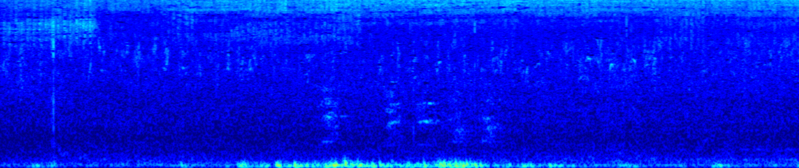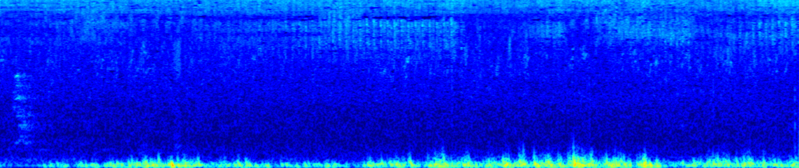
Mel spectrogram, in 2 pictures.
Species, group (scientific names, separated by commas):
Chorthippus biguttulus, Orthoptera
